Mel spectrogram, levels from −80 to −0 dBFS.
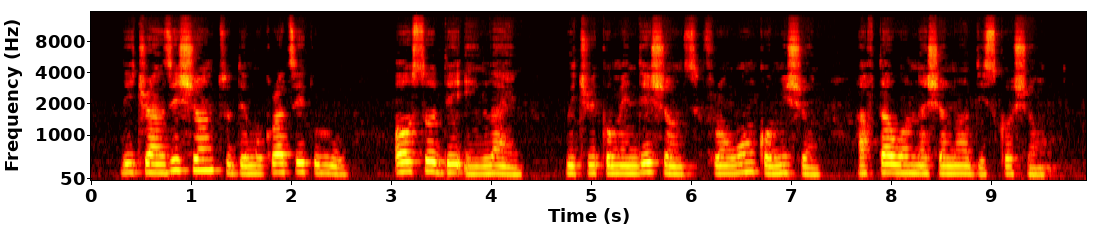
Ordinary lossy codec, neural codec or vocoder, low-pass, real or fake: none; none; 14.4 kHz; real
